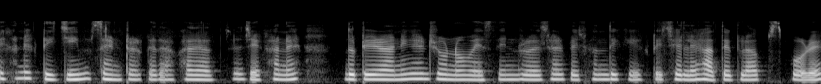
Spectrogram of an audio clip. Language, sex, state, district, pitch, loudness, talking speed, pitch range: Bengali, female, West Bengal, Malda, 225 Hz, -16 LUFS, 130 wpm, 220-235 Hz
